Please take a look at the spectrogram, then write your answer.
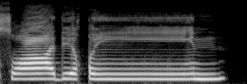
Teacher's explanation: حرف القاف کی ادائیگی زبان کے جڑ اور تالو کے نرم حصے سے ہے. قاف حروف التفخیم میں سے ہے، تو ہم یہ حرف کو موٹی آواز میں پڑھیں گے.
